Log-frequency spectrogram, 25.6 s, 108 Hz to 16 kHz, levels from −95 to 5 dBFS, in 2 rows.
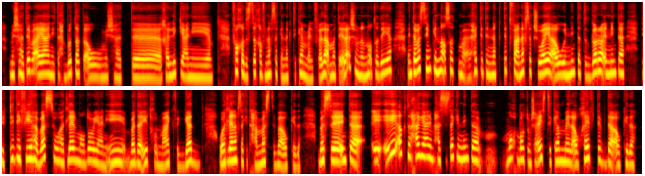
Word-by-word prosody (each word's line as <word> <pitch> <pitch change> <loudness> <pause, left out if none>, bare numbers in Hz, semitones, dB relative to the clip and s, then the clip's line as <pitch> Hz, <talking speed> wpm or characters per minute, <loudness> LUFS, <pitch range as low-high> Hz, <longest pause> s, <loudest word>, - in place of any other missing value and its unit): مش 220 +2 -3
هتبقى 240 +1 +2
يعني 230 -1 +2
تحبطك، 230 +4 -4
أو 190 0 -4
مش 190 +1 -7 0.3
هتخليك 185 +3 -2
يعني 190 -3 -3 0.4
فاقد 260 -4 +1
الثقة 225 +4 -2
في 215 -1 -9
نفسك 220 -2 -5
إنك 185 +1 -10
تكمل، 195 -5 -6
فلأ 190 +5 +2
ما 210 +1 -6
تقلقش 330 - -1
من 225 -4 -5
النقطة 220 +2 -5
ديّة. 245 +6 0 0.3
أنت 235 +2 +2
بس 290 +5 +3
يمكن 295 -3 -1
ناقصك 275 -2 +1
م 215 -3 -7
حتة 260 +3 -5
إنك 215 0 -6
تدفع 280 -6 +2
نفسك 245 +2 -1
شوية، 235 +3 +4
أو 215 +2 +2
إن 220 +1 -5
أنت 245 0 -4
تتجرأ 235 +4 +2
إن 230 - -4
أنت 240 0 +1 0.3
تبتدي 270 +5 -2
فيها 270 -1 +3
بس، 265 +5 +4
وهتلاقي 245 0 +1
الموضوع 240 0 -3
يعني 195 -5 -5
إيه 225 +2 -3
بدأ 215 -2 +1
يدخل 215 -4 -5
معاك 190 +4 -2
في - - -13
الجَد، 205 +3 0 0.3
وهتلاقي 240 +4 +4
نَفسك 235 -3 -2
اتحمست 215 0 -2
بقى 190 -3 0
وكده. 180 0 -11 0.3
بس 240 +3 +4
أنت 245 +1 +7 0.4
إيه 485 0 +5
إيه 410 -6 +7
أكتر 330 -4 -2
حاجة 320 +1 +4
يعني 310 -2 +3
محسساك 255 +4 0
إن 270 -1 -3
أنت 275 -1 -3
م 245 -1 +1 0.5
مُحبَط 255 -1 -2
ومش 215 +1 -5
عايز 255 +5 +1
تكمّل، 235 -1 -3
أو 200 - +2
خايف 270 +6 0
تبدأ، 230 -4 -2
أو 200 - 0
كده؟ 200 -1 -7
230 Hz, 170 wpm, -21 LUFS, 205-255 Hz, 0.5 s, أنت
